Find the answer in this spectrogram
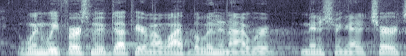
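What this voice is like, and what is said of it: Texan accent. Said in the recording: “you might detect that in my accent. I try to blend in wherever I go, but it is by default Texan.”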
